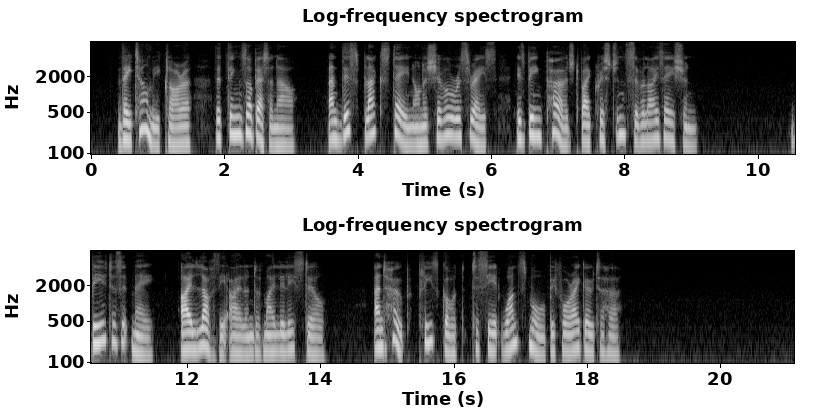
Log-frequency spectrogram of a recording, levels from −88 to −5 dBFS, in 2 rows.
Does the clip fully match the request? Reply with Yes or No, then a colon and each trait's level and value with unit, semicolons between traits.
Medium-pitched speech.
Yes: medium, 160 Hz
